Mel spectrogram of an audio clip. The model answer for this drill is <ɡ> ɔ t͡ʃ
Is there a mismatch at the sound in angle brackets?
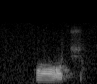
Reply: yes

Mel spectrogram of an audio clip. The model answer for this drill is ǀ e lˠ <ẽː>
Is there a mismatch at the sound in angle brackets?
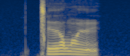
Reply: yes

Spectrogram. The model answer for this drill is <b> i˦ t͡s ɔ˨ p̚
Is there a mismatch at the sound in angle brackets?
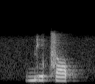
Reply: no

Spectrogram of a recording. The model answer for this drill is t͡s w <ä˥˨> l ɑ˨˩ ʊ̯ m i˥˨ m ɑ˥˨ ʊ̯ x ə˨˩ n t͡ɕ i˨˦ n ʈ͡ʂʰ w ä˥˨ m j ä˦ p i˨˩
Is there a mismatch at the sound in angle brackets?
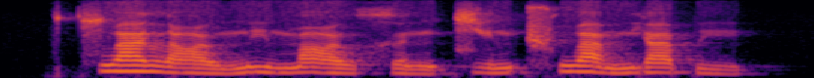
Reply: yes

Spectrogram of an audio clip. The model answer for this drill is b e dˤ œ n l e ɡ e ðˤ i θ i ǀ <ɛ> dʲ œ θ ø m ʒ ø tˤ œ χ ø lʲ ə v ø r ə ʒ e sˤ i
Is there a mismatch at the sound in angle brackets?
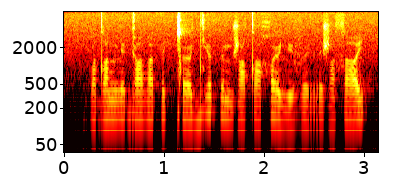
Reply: yes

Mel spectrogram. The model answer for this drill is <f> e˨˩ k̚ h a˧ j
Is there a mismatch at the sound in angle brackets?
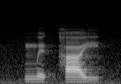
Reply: yes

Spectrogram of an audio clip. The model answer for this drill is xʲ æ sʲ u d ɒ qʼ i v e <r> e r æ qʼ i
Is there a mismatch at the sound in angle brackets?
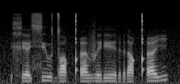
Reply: yes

